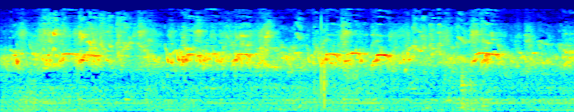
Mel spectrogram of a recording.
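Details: Dense twittering of many budgerigars, quick high chirps and scratchy warbled notes running continuously with a couple of faint clicks.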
